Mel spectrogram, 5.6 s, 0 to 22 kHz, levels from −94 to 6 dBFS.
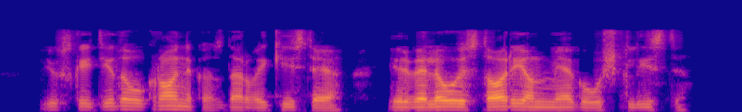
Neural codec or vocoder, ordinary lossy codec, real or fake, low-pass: none; AAC, 32 kbps; real; 7.2 kHz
